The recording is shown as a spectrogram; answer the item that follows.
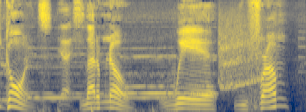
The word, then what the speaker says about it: Goynz: Goins. Yes. Let them know where you from and what is your history right quick. My name is period period. Goins.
